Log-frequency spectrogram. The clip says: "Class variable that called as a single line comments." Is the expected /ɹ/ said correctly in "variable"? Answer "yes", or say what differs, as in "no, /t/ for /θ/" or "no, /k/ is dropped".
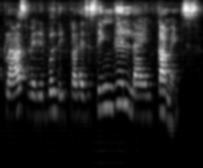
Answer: yes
